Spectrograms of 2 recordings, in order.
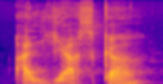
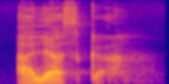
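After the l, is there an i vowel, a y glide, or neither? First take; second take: y glide; neither. First: A separate y glide follows the l. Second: A soft l runs straight into a. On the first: The speaker calls it wrong. "No es Alyaska" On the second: The speaker calls it right. "sino Alaska"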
